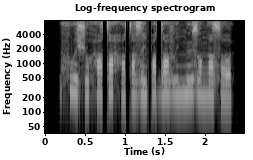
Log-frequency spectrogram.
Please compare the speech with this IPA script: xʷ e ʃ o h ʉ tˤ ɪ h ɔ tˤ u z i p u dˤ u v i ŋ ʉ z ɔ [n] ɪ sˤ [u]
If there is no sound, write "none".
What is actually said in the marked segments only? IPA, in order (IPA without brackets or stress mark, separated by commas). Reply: ŋ, ʉ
